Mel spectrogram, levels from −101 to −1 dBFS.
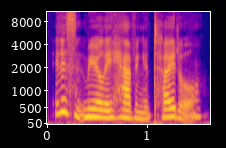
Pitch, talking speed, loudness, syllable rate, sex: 230 Hz, 220 wpm, -16 LUFS, 6.7 syllables/s, female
